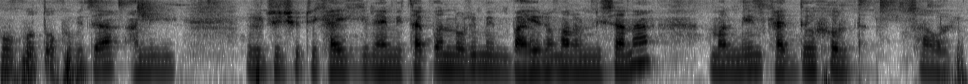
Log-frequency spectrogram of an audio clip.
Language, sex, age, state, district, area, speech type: Assamese, female, 45-60, Assam, Udalguri, rural, spontaneous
